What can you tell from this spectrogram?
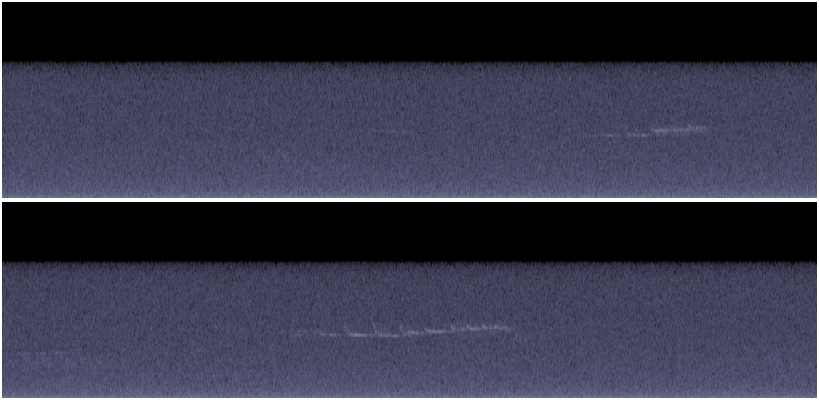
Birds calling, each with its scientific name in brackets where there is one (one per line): Golden-crowned Kinglet (Regulus satrapa)
Yellow-rumped Warbler (Setophaga coronata)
